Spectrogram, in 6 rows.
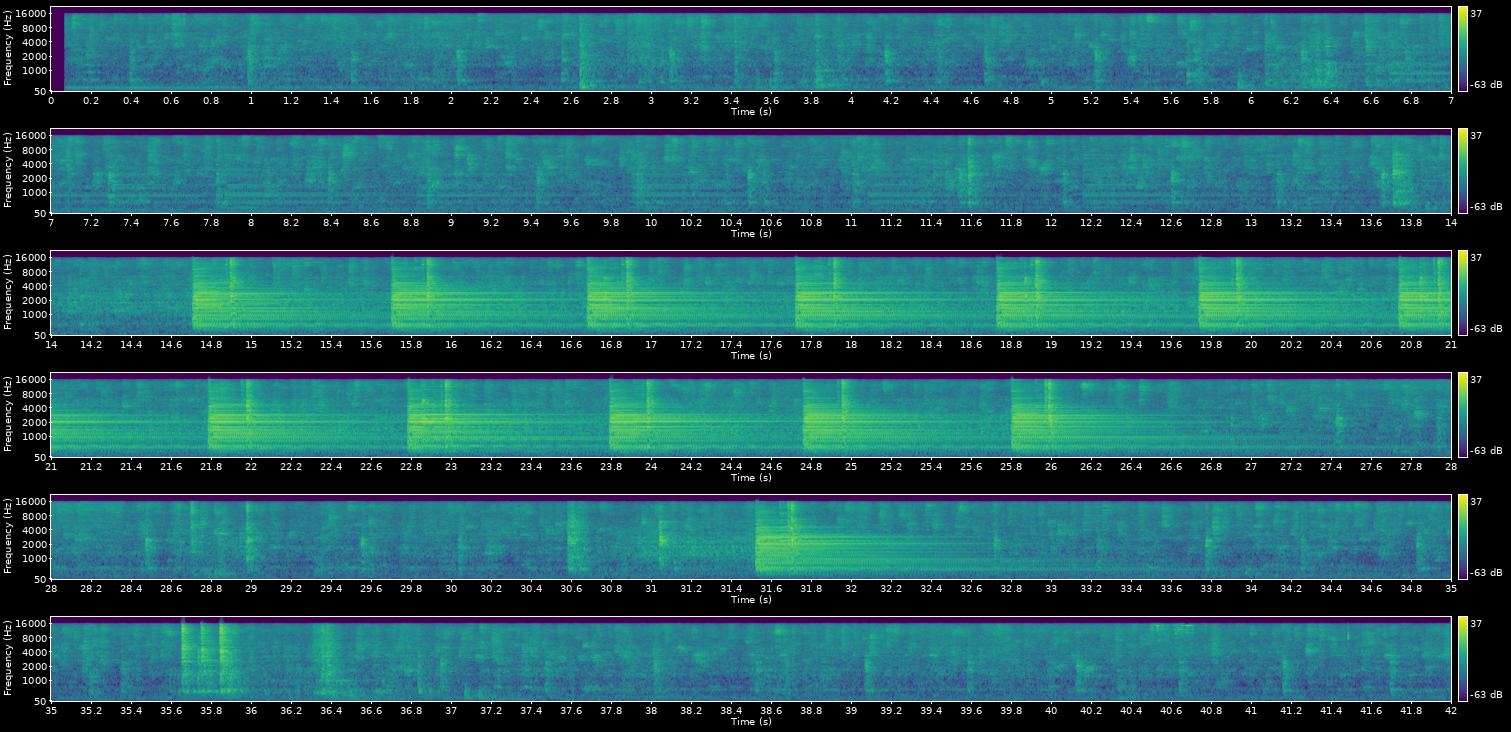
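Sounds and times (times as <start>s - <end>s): clock ticking: 0.2s - 42.0s
clock striking: 6.0s - 29.1s, 30.6s - 34.4s.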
